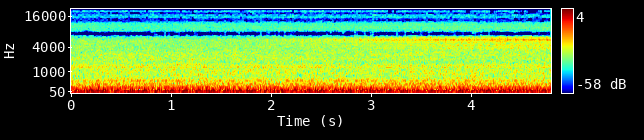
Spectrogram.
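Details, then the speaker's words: 2004 Buick LeSabre petrol engine, low uneven idle with a lumpy pulse after reassembly; misfire not fixed by the coil, caused by the failing ignition control module the coil plugs into. "that idol is still sitting here it still feels like it's still a little rough"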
